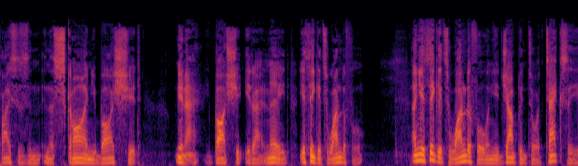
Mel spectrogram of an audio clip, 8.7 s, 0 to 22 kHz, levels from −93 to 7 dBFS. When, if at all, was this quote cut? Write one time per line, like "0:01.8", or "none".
none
